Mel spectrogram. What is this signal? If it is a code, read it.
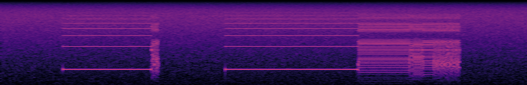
ZX Spectrum tape loading, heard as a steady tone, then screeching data, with tape hiss.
